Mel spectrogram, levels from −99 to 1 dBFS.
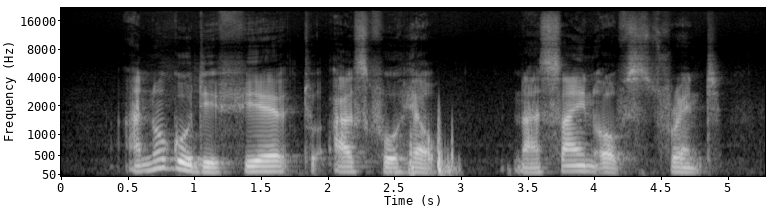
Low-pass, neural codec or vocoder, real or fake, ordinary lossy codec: none; none; real; none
